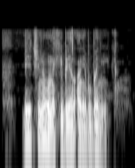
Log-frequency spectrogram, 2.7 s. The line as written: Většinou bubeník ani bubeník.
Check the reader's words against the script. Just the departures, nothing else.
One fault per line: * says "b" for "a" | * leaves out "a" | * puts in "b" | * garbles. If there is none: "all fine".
* says "nechyběl" for "bubeník"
